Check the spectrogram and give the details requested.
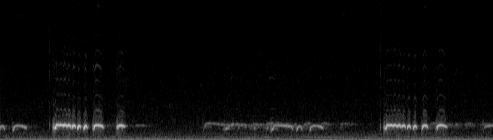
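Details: Local zebra dove in full song, kept as a caller to start other doves singing: two loud bubbling coo phrases of rapid notes, separated by a softer, longer run of rolling coos.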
